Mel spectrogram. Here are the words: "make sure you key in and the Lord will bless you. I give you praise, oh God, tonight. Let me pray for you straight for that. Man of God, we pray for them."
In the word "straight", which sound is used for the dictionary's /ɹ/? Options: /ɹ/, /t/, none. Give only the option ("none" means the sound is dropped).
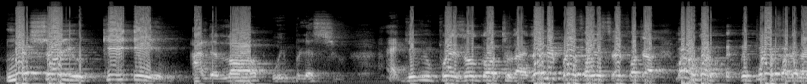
none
